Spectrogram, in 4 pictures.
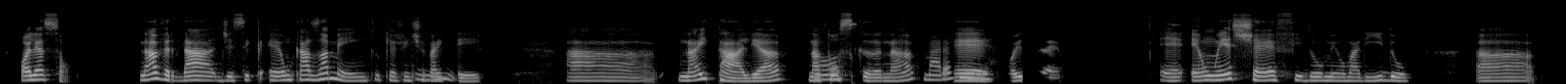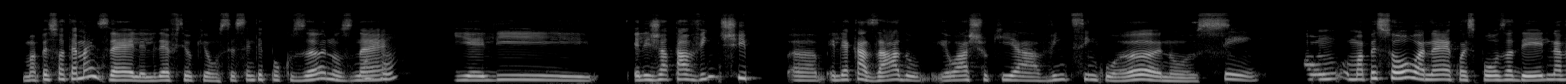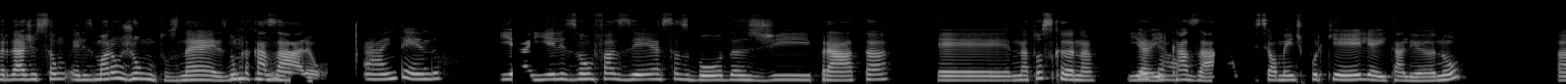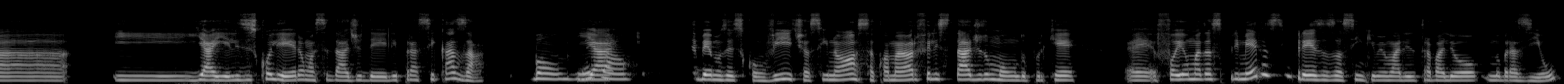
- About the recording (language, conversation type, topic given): Portuguese, advice, Como posso escolher um presente que seja realmente memorável?
- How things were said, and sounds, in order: tapping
